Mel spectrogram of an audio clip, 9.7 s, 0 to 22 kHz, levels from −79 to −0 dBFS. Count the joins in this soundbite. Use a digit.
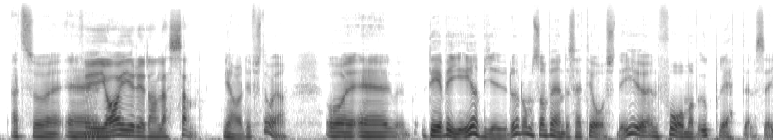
0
